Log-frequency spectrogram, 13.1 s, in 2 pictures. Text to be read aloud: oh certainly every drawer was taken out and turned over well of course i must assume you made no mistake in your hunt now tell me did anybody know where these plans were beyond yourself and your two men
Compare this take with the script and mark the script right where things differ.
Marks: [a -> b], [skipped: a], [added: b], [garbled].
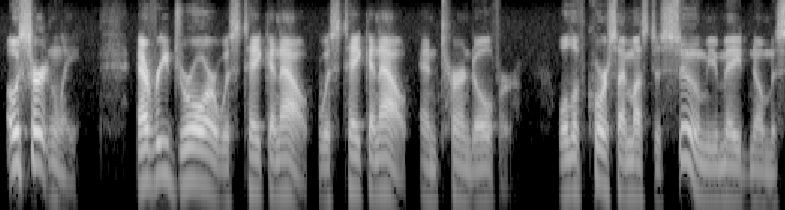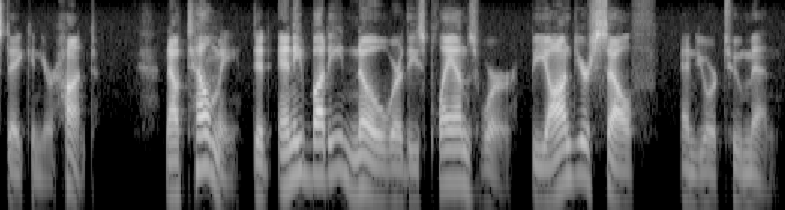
oh certainly every drawer was taken out [added: was taken out] and turned over well of course i must assume you made no mistake in your hunt now tell me did anybody know where these plans were beyond yourself and your two men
